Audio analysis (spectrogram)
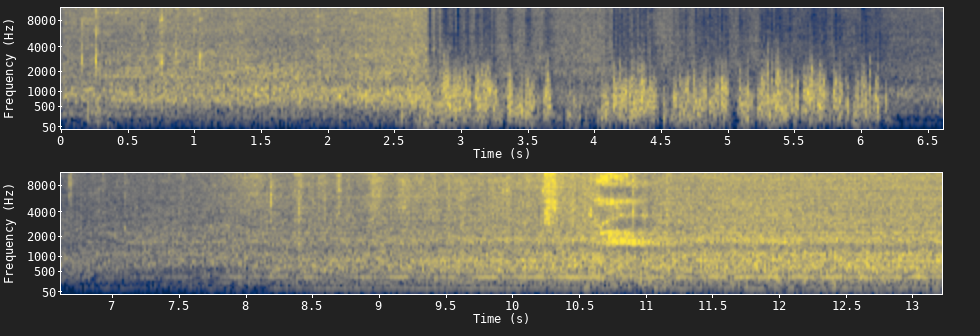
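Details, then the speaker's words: Outside AC condenser unit after repairing rubbed-through fan wiring and fitting a new capacitor: even, steady fan whoosh and compressor hum with no rattles or squeals after loud handling; running normally, charge possibly a little low. "It says it's running fine, but I'm just going to check it quick."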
